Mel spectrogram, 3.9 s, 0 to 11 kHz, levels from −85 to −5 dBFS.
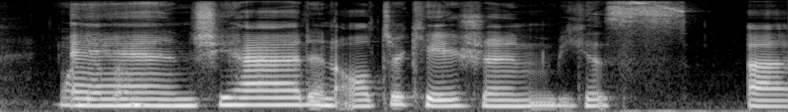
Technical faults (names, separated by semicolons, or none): none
